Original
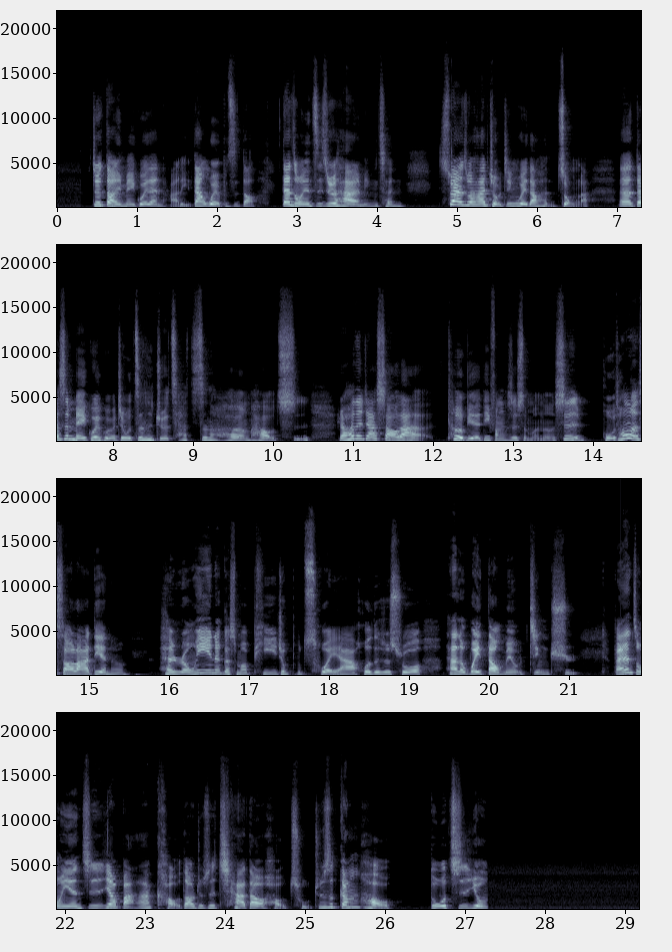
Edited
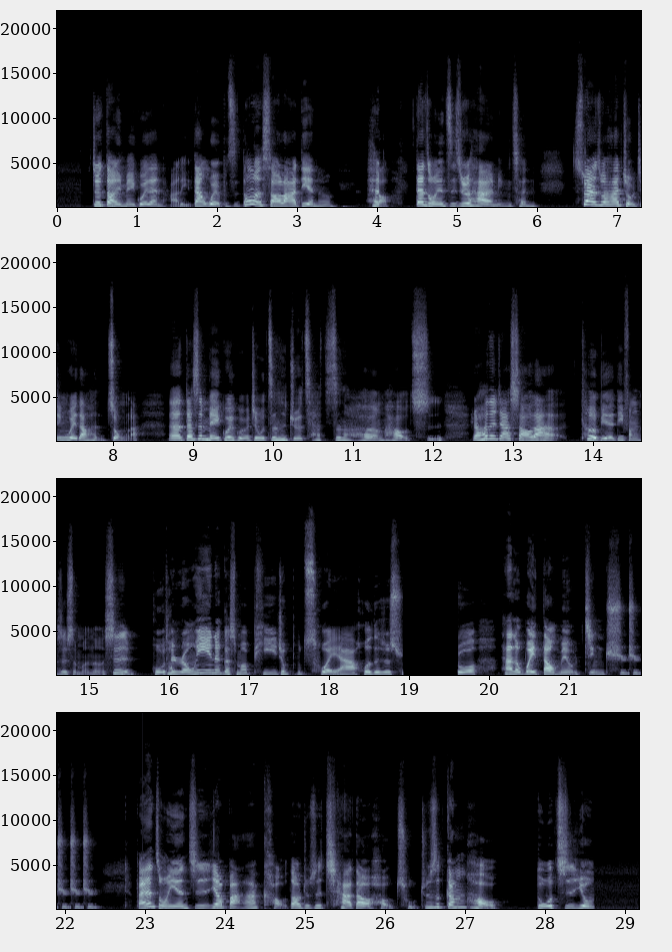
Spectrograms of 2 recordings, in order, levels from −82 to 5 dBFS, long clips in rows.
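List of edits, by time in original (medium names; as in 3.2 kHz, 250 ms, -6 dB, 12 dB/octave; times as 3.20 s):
14.37–16.04 s: move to 2.36 s
18.93 s: insert silence 0.69 s
20.91 s: stutter 0.16 s, 5 plays
23.14–23.51 s: fade out, to -10.5 dB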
